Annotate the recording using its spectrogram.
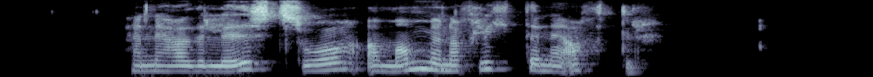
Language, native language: Icelandic, Icelandic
